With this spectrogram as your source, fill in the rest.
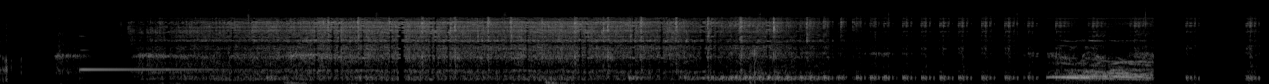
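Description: A game wheel ticks rapidly as it spins, then slows.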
